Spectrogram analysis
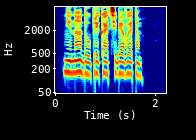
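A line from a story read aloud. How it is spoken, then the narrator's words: Quiet young man. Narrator (Russian): тихо говорит юноша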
